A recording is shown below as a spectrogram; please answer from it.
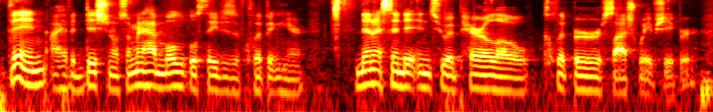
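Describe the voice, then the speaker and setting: Over noticeable background noise, a man talks at a fairly quick pace with a fairly low pitch. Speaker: music producer. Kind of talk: tutorial. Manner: fast; casual, filler words.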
